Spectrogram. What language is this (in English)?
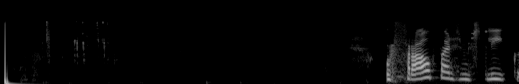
Icelandic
